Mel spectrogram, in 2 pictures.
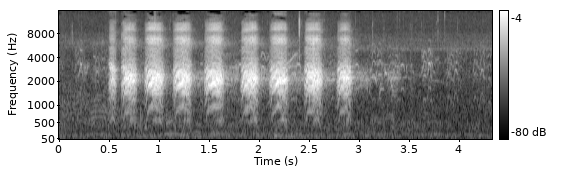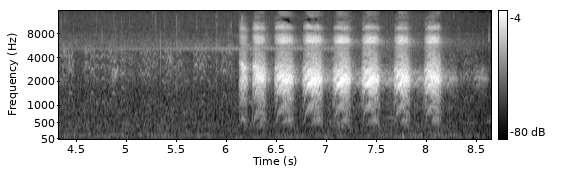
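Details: Rufous treepie (Dendrocitta vagabunda behni) in Ranthambore National Park, India, November 2023, gives two bursts of harsh, evenly spaced notes, about eight each at three to four per second, separated by a short quiet gap.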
